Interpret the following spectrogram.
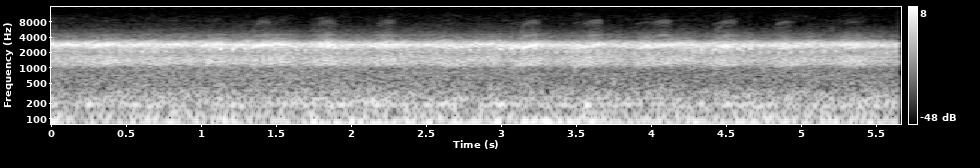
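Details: Night frog chorus in a flooded rice field before planting, full moon, Japan; steady mass of croaking with distinct higher clicking notes repeating roughly twice a second, faint low rumble beneath.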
